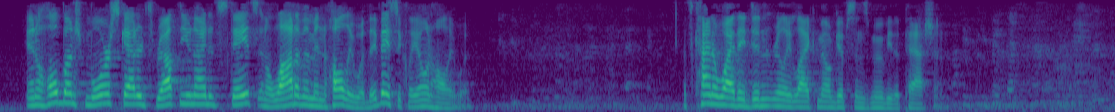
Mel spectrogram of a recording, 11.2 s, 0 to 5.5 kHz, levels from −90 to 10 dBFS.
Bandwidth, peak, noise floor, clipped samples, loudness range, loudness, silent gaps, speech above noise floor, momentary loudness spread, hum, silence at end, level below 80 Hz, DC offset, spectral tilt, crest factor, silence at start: 5.4 kHz; -10 dBFS; -63 dBFS; under 0.1%; 10 LU; -32 LUFS; none; 32 dB; 13 LU; none; 0.35 s; -72 dBFS; under 0.1%; -7 dB/octave; 22 dB; 0.25 s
